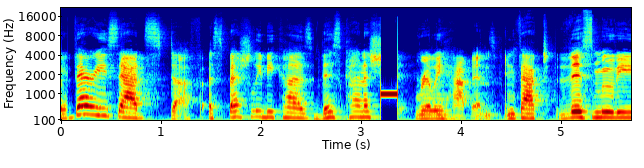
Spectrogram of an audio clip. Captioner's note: beep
